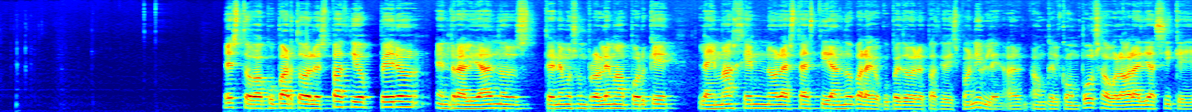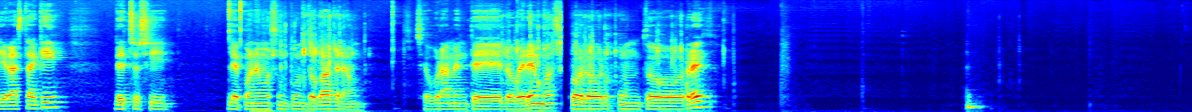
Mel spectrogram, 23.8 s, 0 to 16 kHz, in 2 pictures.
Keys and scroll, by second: 15.9 Return, 20.6 ctrl+r.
